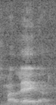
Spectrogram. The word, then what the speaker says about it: Ma'at: So if you want to say Ma'at in a more modern sense, this is how you pronounce it, like in the Bassa Cameroon language, Malega.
